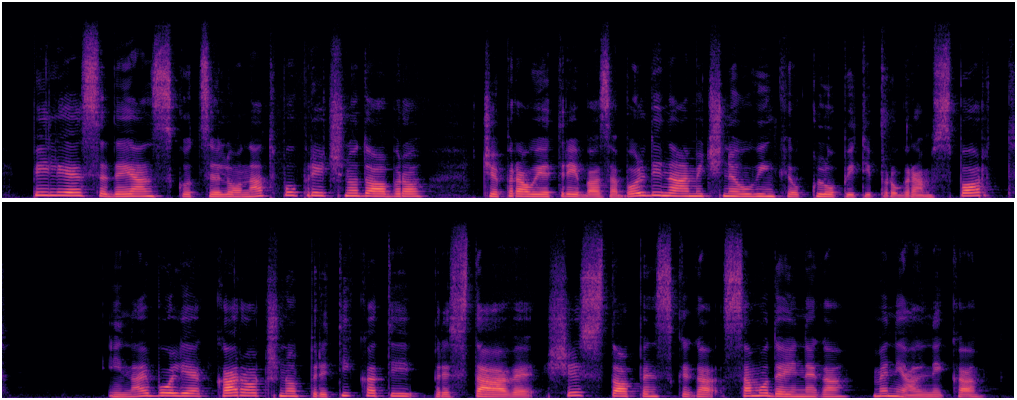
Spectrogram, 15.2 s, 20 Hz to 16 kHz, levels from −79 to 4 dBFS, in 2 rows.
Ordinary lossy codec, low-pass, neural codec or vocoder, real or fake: none; 14.4 kHz; none; real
